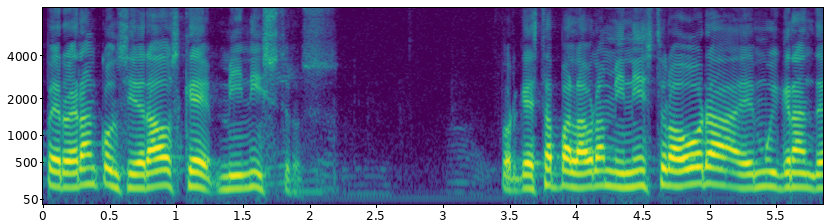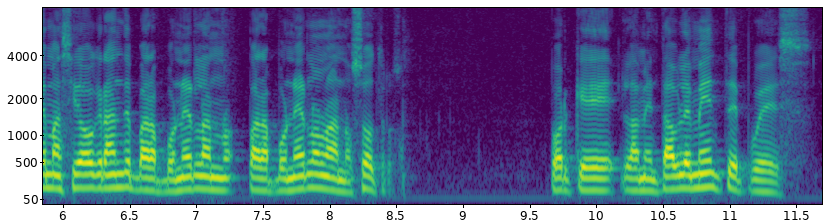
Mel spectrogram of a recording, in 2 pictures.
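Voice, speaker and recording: Man, pastor, church class lecture, high pitch, clean smooth tone, quizzes students. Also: darkish tone. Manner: quizzes the class and dictates scripture references.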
